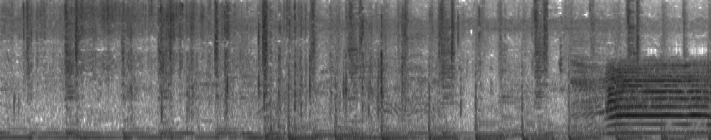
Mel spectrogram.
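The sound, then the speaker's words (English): Cattle low and moo repeatedly at a barn, long droning calls overlapping, with a higher, clearer moo near the end and scattered hoof clatter and thumps in the background; a calf and a cow are kept separated. No one speaks. “Right now, the calf and grasshopper are separated. We're going to bring them both in the barn and we'll explain how this calf sharing thing works.”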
